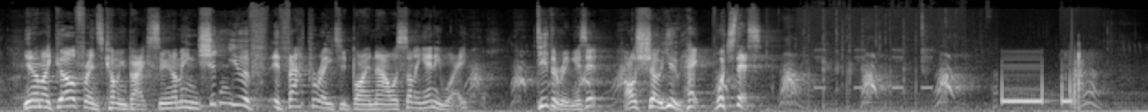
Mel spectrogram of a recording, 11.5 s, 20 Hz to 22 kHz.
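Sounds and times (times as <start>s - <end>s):
speech: 0.2s - 8.1s
dog barking: 4.6s - 9.9s
loud telephone keypad dialing beeps: 8.0s - 10.5s.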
